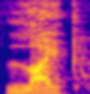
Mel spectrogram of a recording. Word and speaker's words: Leib: or E-I in it, and they're always pronounced like an I. And here are some examples. Der Leib, der Mai. Das Ei, der Leib. So these two words are both pronounced Leib, but depending on how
